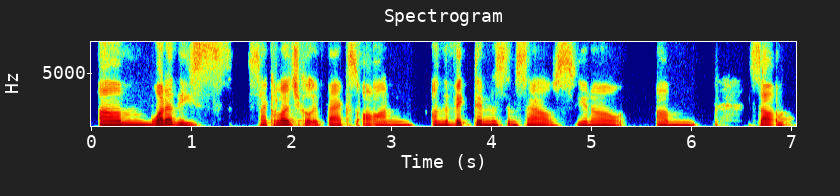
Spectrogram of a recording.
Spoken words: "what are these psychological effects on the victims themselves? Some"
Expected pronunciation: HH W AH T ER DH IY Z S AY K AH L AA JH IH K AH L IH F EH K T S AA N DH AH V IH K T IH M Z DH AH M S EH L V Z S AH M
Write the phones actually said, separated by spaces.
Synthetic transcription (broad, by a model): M W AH T ER DH IY Z S AY K AH L AA JH IH K AH L IH F EH K T S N N DH AH V IH K T IH M Z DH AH M S EH L V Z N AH M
